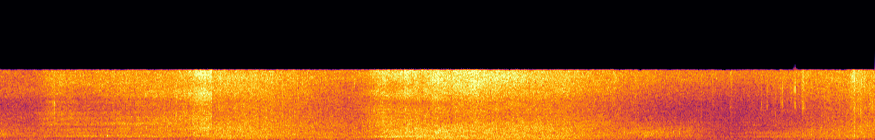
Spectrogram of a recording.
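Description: Surf washing onto a pebble beach: a steady rush that swells about halfway through and eases near the end.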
